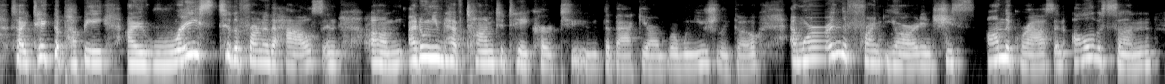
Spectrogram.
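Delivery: ordinary delivery, nothing marked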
